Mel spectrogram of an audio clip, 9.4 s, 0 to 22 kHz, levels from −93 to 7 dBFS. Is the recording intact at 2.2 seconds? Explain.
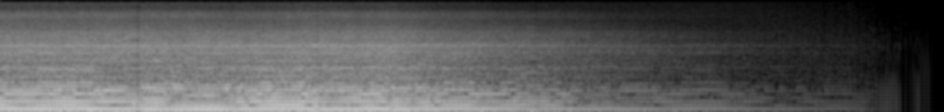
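Yes, the audio is intact at 2.2 seconds, with no fault at that moment.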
